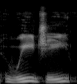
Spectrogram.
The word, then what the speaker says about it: Ouija: The word Ouija, pronounced W-E-E-J-E-E, is an ancient Egyptian word meaning good luck.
